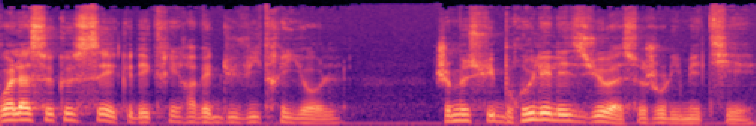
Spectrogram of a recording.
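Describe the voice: Lively intonation over plain reading aloud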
